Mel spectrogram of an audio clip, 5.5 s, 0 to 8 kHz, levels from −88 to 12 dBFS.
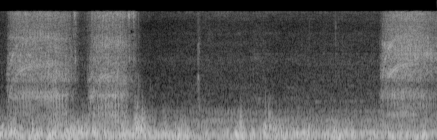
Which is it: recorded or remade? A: recorded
